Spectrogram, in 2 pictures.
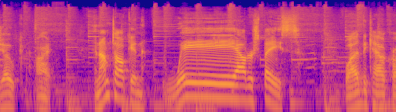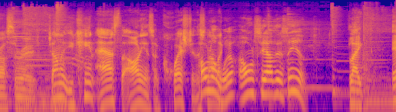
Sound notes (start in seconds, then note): none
